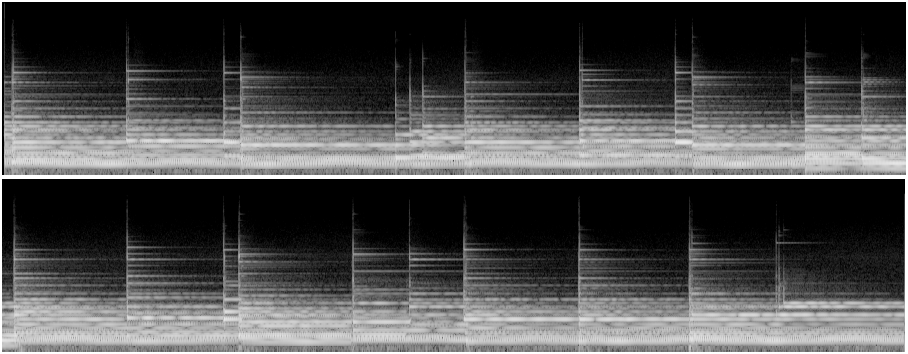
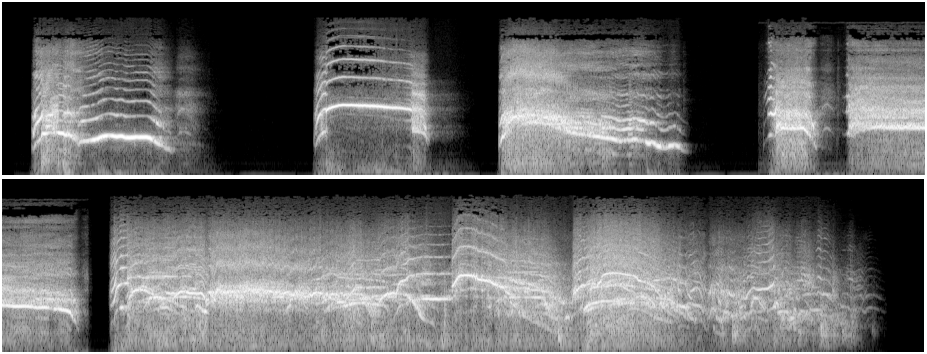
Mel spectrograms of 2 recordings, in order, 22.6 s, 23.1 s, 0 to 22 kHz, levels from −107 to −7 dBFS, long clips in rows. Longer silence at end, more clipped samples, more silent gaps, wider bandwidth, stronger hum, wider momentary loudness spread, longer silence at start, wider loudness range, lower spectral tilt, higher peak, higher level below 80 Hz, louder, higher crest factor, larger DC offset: second, 0 s vs 1 s; neither; neither; second, 6 kHz vs 13 kHz; neither; second, 4 LU vs 13 LU; second, 0 s vs 0.35 s; second, 2 LU vs 5 LU; first, -10 dB/octave vs 0 dB/octave; second, -8 dBFS vs -4 dBFS; about the same, -56 dBFS vs -56 dBFS; second, -24 LUFS vs -12 LUFS; first, 16 dB vs 10 dB; neither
